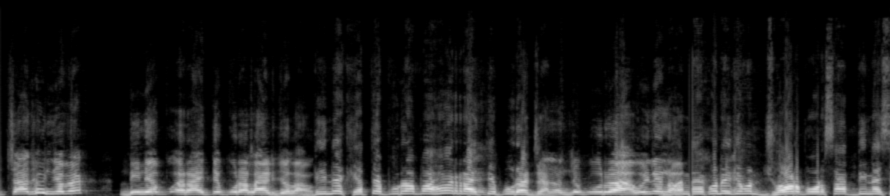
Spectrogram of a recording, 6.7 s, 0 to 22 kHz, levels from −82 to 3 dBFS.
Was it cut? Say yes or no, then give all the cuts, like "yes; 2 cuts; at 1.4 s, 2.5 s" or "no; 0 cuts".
no; 0 cuts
